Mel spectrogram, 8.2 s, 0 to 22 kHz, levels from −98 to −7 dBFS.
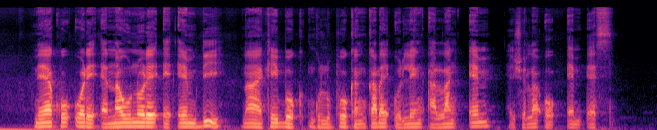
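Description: No technical faults can be heard in this speech recording at any point.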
